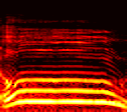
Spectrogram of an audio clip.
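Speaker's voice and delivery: very high, squealed, impressed ooh of delight.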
